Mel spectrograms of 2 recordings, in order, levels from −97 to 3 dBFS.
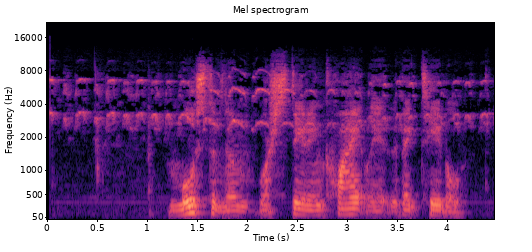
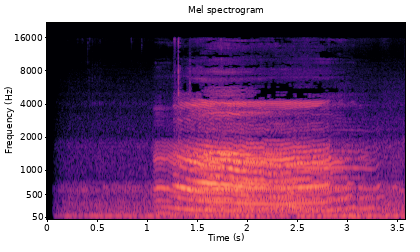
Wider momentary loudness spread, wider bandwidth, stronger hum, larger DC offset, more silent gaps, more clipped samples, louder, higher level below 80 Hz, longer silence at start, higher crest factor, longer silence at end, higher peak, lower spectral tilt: second, 15 LU vs 23 LU; second, 12.5 kHz vs 16 kHz; neither; neither; neither; neither; second, -27 LUFS vs -22 LUFS; second, -64 dBFS vs -42 dBFS; second, 0 s vs 0.2 s; about the same, 22 dB vs 18 dB; about the same, 0.05 s vs 0 s; about the same, -8 dBFS vs -8 dBFS; second, -2.5 dB/octave vs -5.5 dB/octave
